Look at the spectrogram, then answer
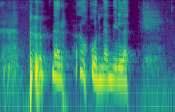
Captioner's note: clears throat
